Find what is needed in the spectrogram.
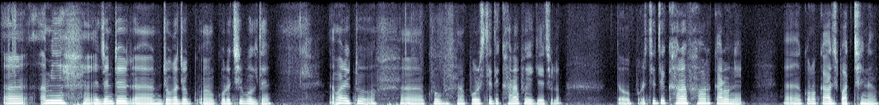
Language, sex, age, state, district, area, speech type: Bengali, male, 30-45, West Bengal, Murshidabad, urban, spontaneous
